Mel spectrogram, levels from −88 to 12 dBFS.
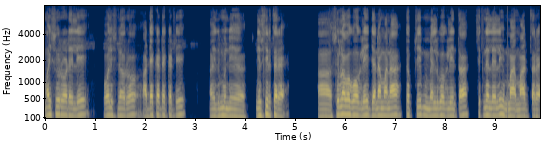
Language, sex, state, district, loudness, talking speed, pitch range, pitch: Kannada, male, Karnataka, Mysore, -18 LUFS, 145 wpm, 130-150 Hz, 140 Hz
